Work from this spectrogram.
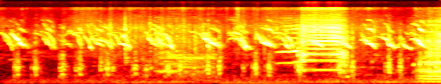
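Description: Several chickens cluck and squawk close by at a coop where a small hen sits on eggs, with busy overlapping calls and a louder burst of clucking near the end.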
